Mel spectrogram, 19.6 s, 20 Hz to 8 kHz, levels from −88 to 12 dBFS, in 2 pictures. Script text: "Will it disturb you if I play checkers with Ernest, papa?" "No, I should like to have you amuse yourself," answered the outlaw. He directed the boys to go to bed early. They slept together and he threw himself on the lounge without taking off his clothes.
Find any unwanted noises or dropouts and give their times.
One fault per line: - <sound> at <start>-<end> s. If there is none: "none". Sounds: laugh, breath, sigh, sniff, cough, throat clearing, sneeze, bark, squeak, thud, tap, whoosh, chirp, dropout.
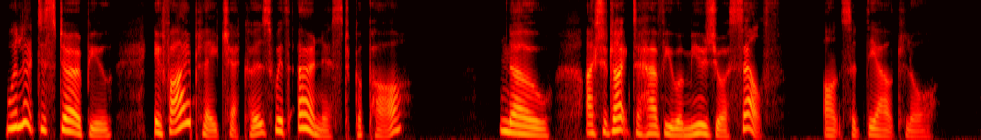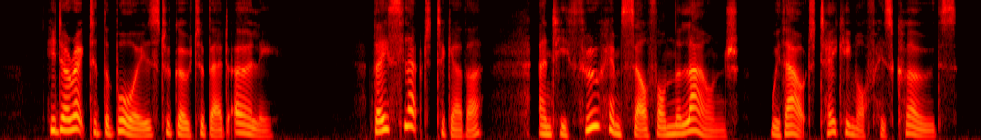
none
